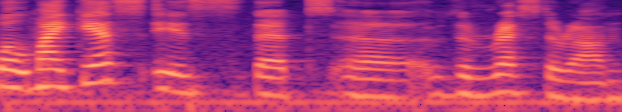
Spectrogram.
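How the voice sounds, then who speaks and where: With audible room echo, a woman speaks fairly slowly using lively intonation. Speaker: investigative journalist. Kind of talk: interview. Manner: loud; halting, many fillers.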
